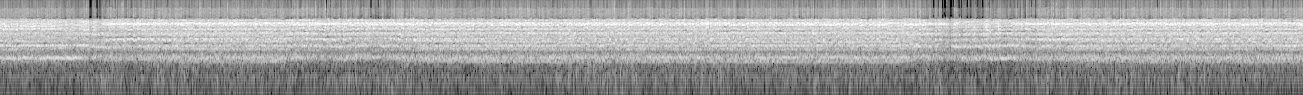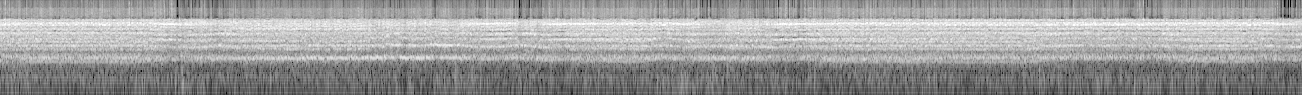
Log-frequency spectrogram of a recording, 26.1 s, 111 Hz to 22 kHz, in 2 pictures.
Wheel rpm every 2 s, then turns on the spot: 220, 210, 220, 210, 210, 210, 210, 210, 220, 220, 210, 210, 220.
none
